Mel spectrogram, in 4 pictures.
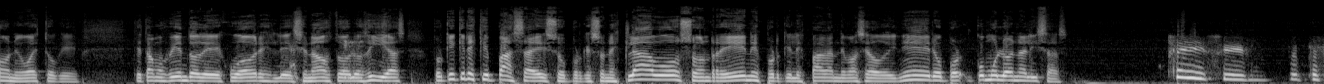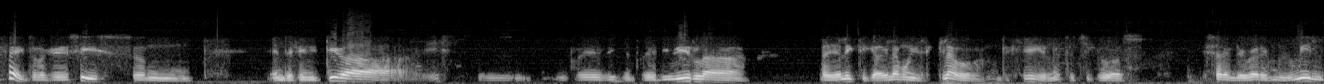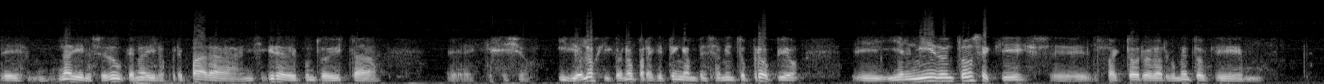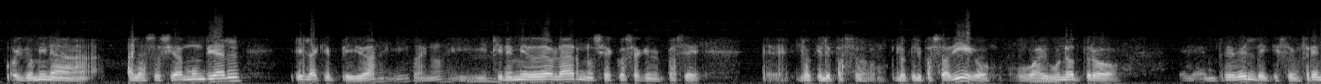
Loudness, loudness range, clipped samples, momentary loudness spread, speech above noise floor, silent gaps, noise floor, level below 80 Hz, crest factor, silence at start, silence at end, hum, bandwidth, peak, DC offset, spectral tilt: -18 LUFS; 4 LU; under 0.1%; 15 LU; 35 dB; none; -52 dBFS; -46 dBFS; 14 dB; 0 s; 0 s; none; 15 kHz; -4 dBFS; under 0.1%; -6.5 dB/octave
